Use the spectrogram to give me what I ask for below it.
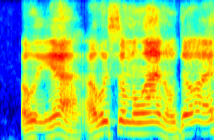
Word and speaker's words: Alyssa Milano: Melissa Milano. Oh yeah, Alyssa Milano.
